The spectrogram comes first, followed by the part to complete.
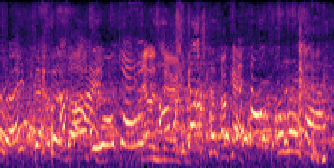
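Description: Several voices talking over one another in excited chatter, high-pitched, with laughter.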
